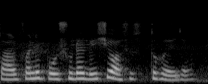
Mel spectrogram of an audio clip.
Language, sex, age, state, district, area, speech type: Bengali, female, 18-30, West Bengal, Uttar Dinajpur, urban, spontaneous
